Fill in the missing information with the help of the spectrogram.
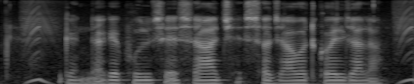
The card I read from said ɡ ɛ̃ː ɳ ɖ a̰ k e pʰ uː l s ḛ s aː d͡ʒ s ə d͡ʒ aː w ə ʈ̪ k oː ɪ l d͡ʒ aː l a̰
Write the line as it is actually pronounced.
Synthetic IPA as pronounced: ɡ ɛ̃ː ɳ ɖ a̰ k e pʰ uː l s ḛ s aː d͡ʒ s ə d͡ʒ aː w ə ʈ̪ k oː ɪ l d͡ʒ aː l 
